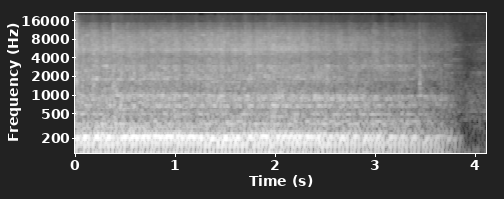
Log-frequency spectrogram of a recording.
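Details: Freshly rebuilt 5.3 LS V8 in a Nissan 240SX S14, first run in a cold shop, no coolant yet so kept short: deep even idle in gear, no knocks or ticks, then clean shutdown; healthy.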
